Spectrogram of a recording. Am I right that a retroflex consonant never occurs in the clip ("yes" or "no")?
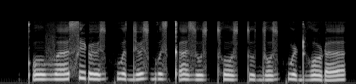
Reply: no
